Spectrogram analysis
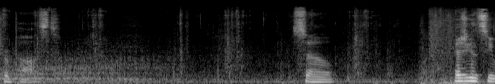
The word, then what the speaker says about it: riposte: Parrying and then riposting, which is spelt riposte, but it's riposte.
